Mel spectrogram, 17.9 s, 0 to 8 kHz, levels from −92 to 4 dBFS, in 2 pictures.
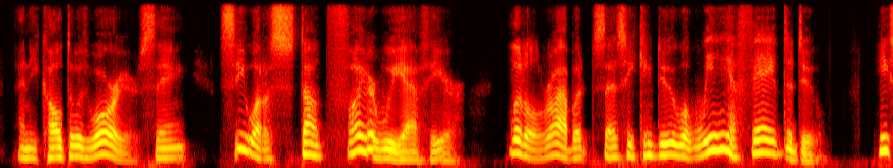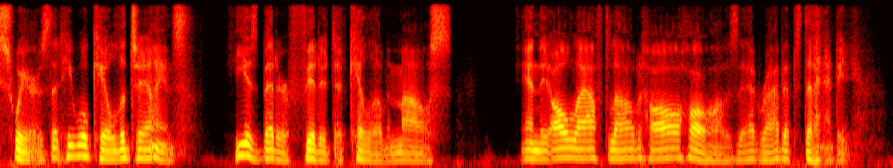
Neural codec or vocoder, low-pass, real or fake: codec, 16 kHz in and 24 kHz out, 0.4 kbps, LongCat-Audio-Codec, fine tuned four codebook decoder; 7.2 kHz; fake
